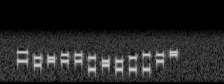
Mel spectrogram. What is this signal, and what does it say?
Multi-frequency trunk signalling (R1, as on North American trunks), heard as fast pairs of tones, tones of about 70 ms. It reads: KP 5699432479 ST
